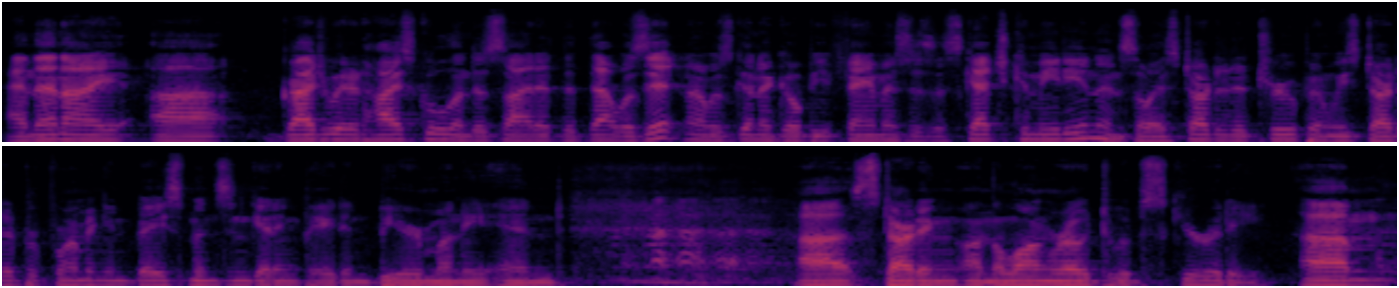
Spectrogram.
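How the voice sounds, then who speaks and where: A man from Canada, a voice actor, answering convention panel questions in a halting, wry way. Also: mid-range voice, bright, forceful tone.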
